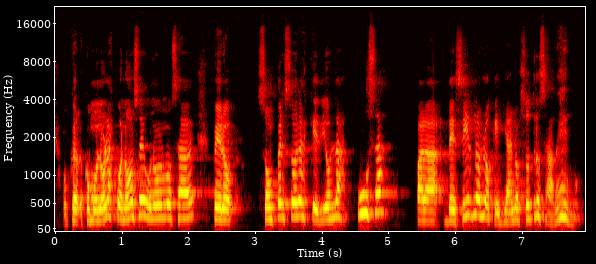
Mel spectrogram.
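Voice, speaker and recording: A middle-aged man with a notably high voice delivers a sermon as a pastor. He speaks earnestly and draws on personal stories, quoting what others told him. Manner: earnest, personal storytelling with quoted dialogue.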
